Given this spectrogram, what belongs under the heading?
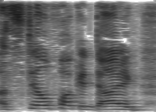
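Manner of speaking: high, strained wheezing cough; coughing fit. Retold or imitated. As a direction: still choking on the smoke. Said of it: "he's like".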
